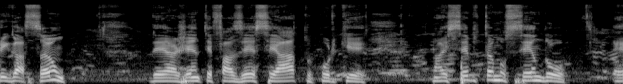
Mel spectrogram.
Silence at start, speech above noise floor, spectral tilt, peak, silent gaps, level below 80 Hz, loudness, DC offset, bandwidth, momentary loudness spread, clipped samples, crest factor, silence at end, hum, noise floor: 0 s; 22 dB; -4.5 dB/octave; -2 dBFS; none; -46 dBFS; -18 LUFS; under 0.1%; 17.5 kHz; 16 LU; under 0.1%; 16 dB; 0 s; none; -39 dBFS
